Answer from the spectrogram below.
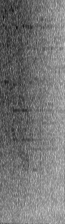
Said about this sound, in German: Er nimmt den Koffer und wirft ihn mit all seiner Kraft gegen die Schaufensterscheibe.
